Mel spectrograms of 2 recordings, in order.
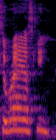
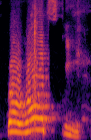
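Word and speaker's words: Skoronski: Rogu, you ready for me to get upset they take Saransky? First of all, I'm gonna need you to say his name right, man. Skoransky, whatever it is. Skoransky.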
